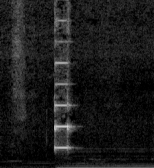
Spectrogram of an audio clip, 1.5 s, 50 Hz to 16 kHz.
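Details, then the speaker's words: Eurom Sani Fan Heat 2000R bathroom heater switched from standby to on: single short high beep, then fan motor starts with a steady low hum; normal power-on beep. "Powered on."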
